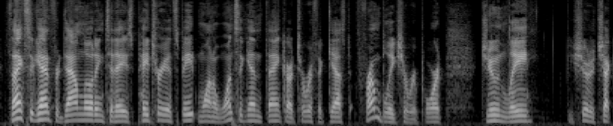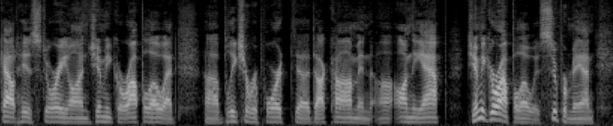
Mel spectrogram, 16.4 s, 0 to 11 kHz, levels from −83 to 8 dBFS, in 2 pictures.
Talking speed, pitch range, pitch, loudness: 160 wpm, 115-145 Hz, 125 Hz, -23 LUFS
